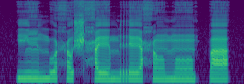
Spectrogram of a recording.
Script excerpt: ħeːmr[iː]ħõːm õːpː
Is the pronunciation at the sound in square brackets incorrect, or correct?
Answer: incorrect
